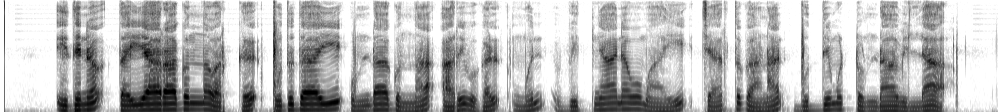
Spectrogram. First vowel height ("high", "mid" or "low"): high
